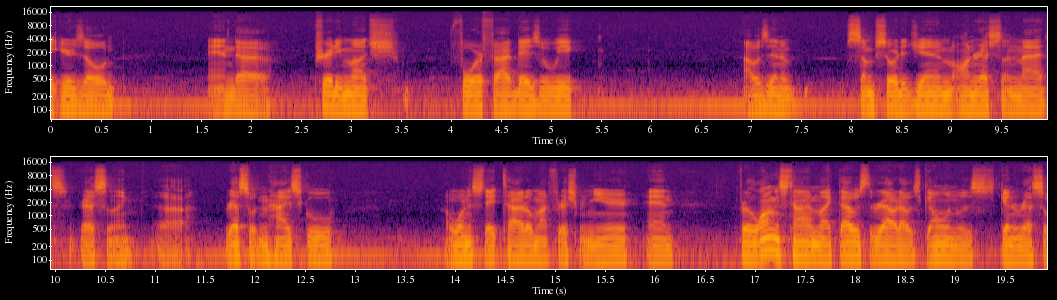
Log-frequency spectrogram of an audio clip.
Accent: Thonotosassa, Florida, United States; It's a town called Thanota, Sassa, Florida, but I just say Plant City

